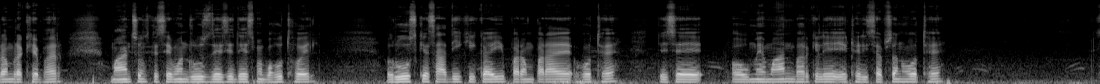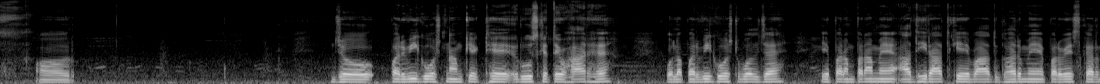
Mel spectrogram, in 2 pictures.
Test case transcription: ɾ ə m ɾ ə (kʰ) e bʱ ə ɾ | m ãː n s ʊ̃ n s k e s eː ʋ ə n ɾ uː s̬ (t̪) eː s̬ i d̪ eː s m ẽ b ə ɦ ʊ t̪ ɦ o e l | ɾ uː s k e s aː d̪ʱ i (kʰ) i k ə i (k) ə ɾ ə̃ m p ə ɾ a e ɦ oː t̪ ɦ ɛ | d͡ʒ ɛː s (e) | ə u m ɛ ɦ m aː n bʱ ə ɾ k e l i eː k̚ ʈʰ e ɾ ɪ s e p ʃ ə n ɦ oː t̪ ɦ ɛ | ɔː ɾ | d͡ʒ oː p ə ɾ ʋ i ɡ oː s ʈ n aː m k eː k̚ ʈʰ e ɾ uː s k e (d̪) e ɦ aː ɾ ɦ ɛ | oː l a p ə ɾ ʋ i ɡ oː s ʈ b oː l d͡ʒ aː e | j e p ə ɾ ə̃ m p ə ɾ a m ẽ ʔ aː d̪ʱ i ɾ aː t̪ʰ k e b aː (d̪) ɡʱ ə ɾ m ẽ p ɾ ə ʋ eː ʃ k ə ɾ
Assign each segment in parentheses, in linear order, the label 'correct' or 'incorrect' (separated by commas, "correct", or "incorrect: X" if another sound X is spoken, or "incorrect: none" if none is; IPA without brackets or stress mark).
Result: correct, incorrect: d̪, incorrect: k, incorrect: p, correct, incorrect: t̪, correct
